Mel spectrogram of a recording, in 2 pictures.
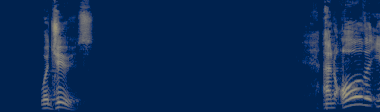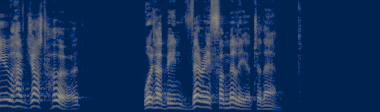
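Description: An elderly man speaks calmly and clearly into a close microphone.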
